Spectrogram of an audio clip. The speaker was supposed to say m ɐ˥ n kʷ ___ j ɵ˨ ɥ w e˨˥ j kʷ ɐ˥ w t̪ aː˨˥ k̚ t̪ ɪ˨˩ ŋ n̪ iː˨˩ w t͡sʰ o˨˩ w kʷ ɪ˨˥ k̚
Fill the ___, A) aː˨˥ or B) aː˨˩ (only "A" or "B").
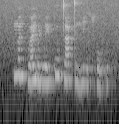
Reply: A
